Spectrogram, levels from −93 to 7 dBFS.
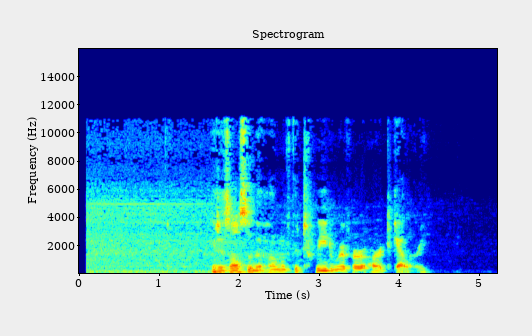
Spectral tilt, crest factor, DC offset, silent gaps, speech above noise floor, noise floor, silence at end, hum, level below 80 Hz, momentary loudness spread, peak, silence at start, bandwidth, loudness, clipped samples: -5 dB/octave; 18 dB; under 0.1%; none; 52 dB; -70 dBFS; 0.9 s; none; -54 dBFS; 19 LU; -2 dBFS; 0.1 s; 11.5 kHz; -18 LUFS; under 0.1%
